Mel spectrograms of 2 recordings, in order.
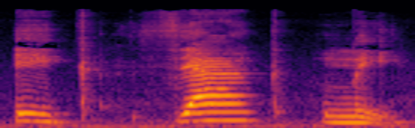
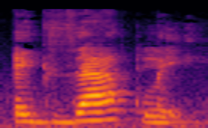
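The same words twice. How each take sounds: First: "Exactly" very slowly, split ex-act-ly with gaps; syllable by syllable. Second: Said in the usual way. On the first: Shown as a demonstration. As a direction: break "Exactly" into three separate beats. Teacher breaks word into syllables. (đọc chậm "Exactly", tách từng âm tiết)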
